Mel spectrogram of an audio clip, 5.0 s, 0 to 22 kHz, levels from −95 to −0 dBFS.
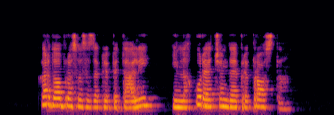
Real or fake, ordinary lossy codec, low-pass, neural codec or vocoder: real; Opus, 64 kbps; 7.2 kHz; none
